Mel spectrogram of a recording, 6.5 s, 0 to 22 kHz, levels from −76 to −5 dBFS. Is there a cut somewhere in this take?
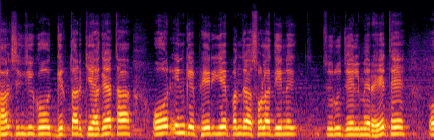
no; 0 cuts

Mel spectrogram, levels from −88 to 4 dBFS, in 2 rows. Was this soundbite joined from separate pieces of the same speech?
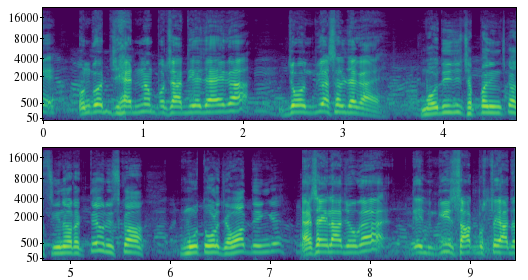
yes; 2 cuts; at 3.6 s, 7.1 s

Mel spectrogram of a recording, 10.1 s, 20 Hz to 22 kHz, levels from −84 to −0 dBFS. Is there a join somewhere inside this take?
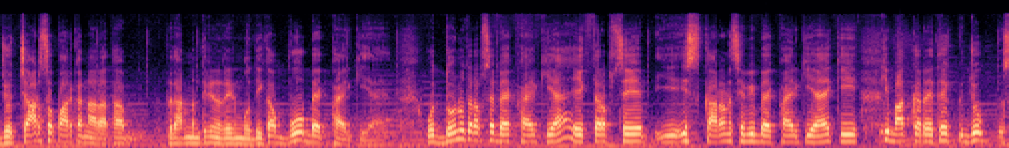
yes; 1 cut; at 8.8 s

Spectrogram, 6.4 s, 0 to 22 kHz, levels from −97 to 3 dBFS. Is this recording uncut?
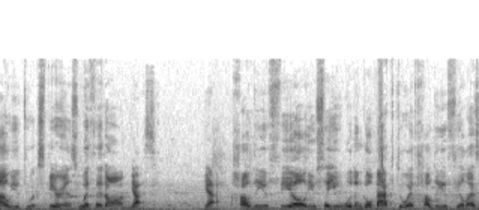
yes; 0 cuts

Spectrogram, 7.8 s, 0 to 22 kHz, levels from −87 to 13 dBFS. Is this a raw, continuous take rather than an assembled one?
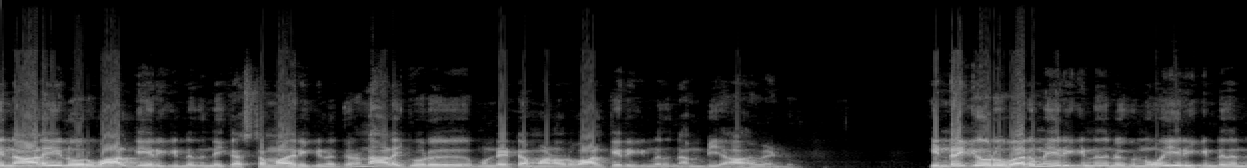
yes; 0 cuts

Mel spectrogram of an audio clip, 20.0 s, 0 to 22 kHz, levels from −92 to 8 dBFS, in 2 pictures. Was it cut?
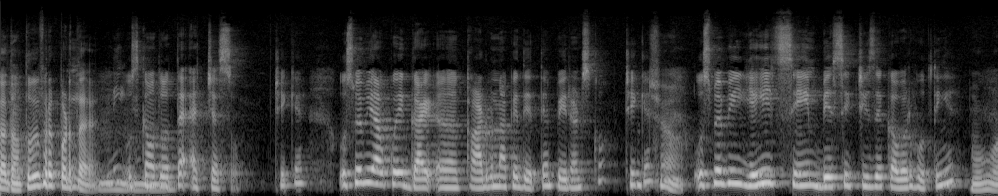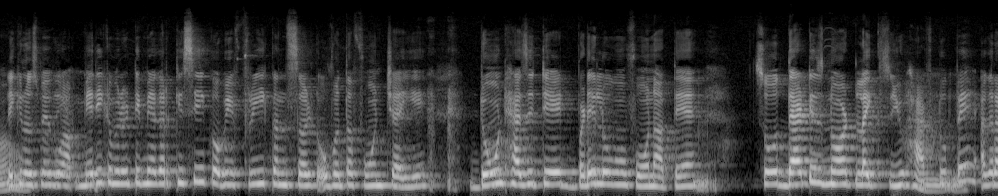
yes; 2 cuts; at 0.9 s, 10.7 s

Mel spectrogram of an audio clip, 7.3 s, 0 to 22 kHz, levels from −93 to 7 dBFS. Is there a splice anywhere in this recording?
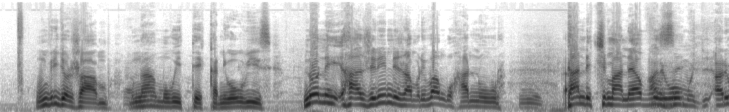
yes; 1 cut; at 5.6 s

